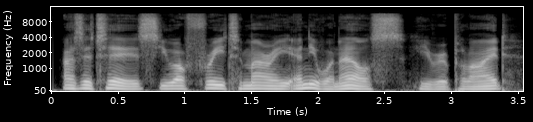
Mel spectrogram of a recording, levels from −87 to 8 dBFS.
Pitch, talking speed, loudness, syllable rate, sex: 120 Hz, 205 wpm, -15 LUFS, 5.4 syllables/s, male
